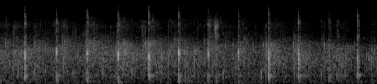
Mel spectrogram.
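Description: An audience applauds at a live capstone event, steady clapping from many hands with sharp individual claps standing out. It is moderately loud and continuous for a few seconds with no talk over it.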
